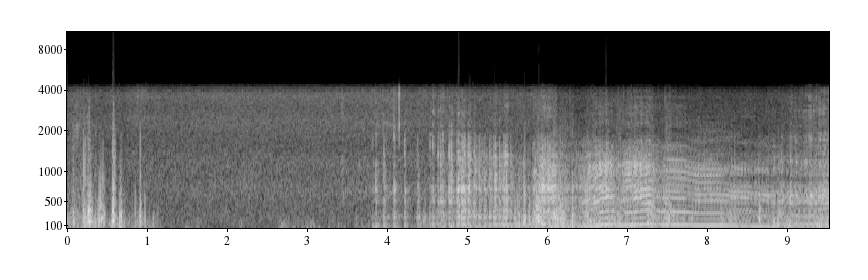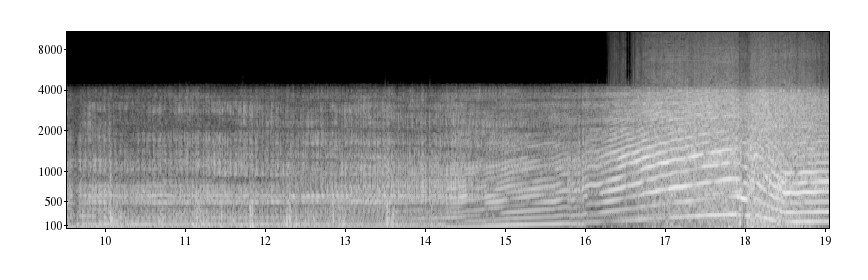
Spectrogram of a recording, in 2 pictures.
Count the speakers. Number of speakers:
zero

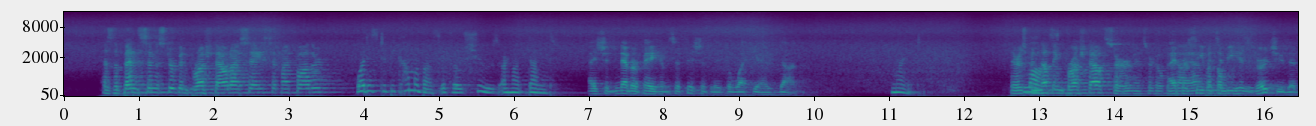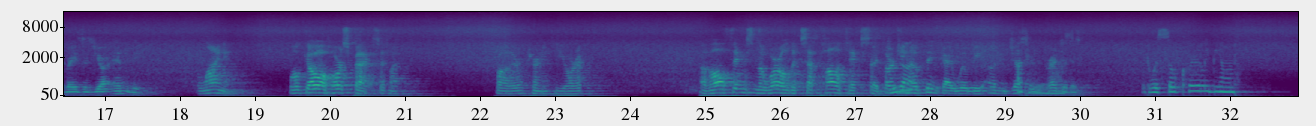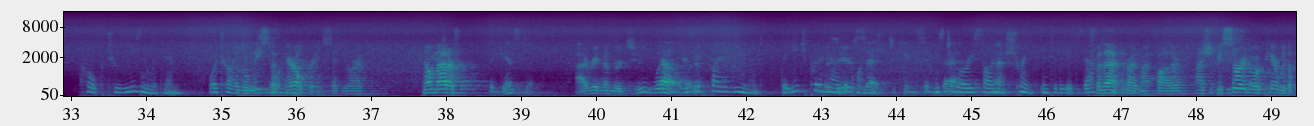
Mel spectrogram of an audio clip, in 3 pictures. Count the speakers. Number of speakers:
three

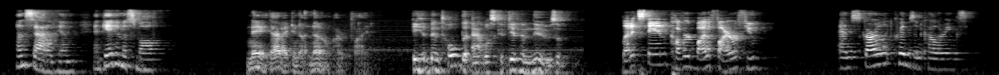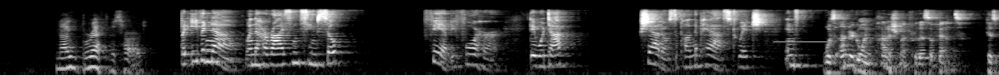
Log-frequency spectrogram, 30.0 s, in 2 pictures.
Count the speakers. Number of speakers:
seven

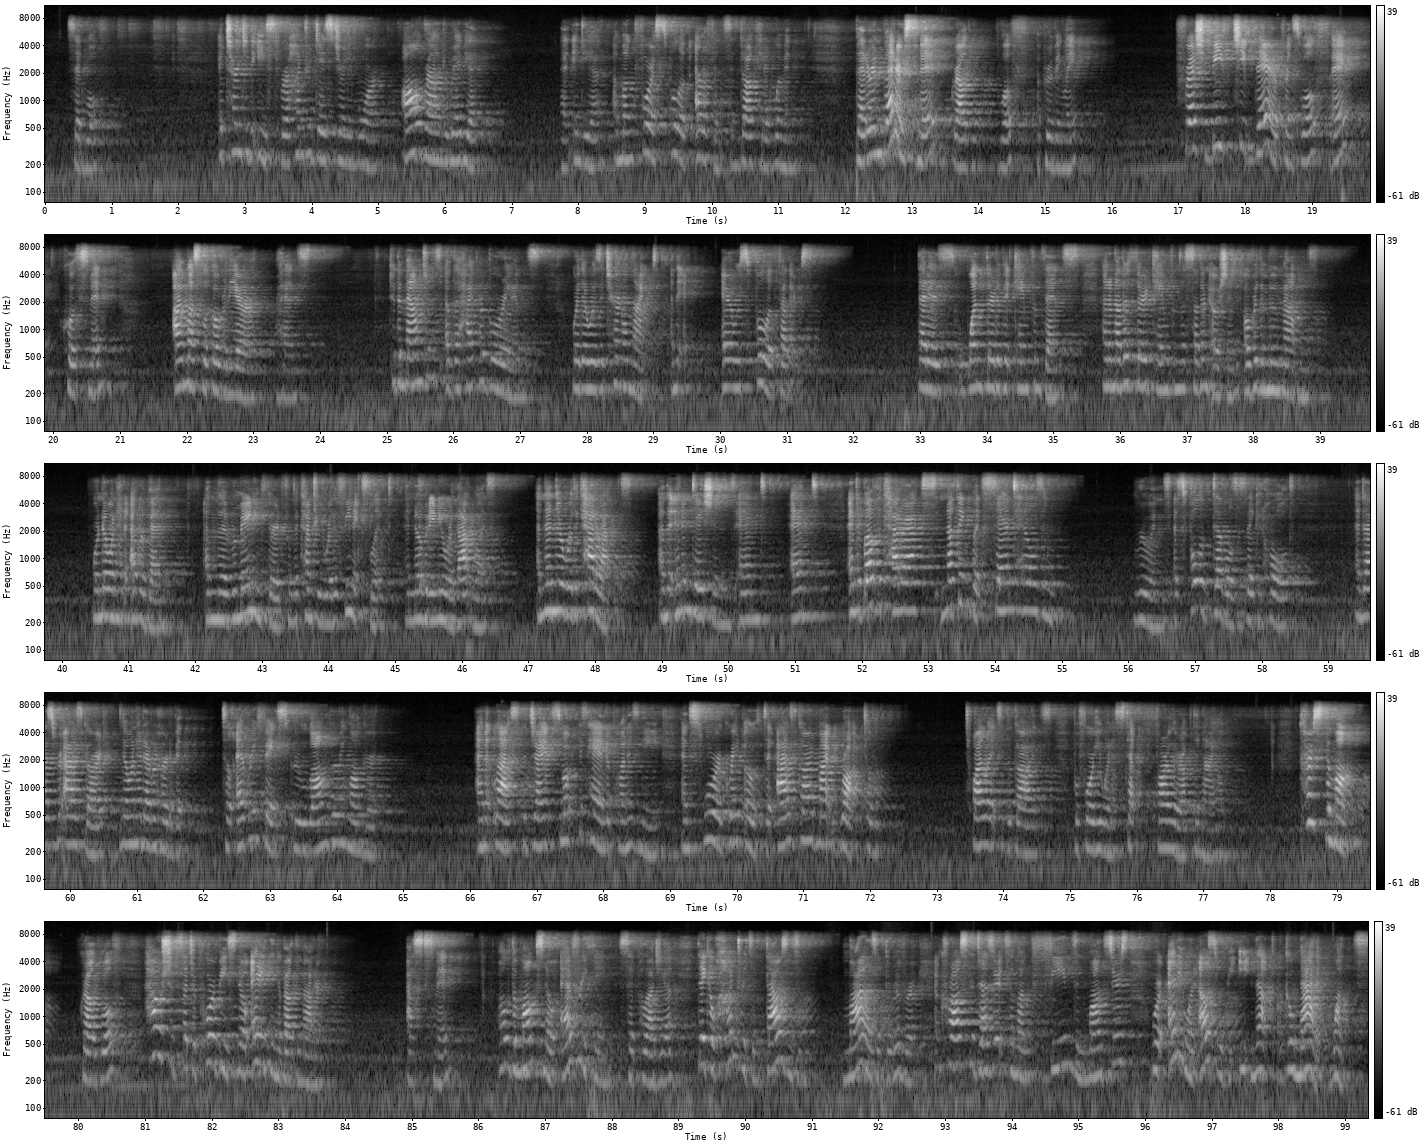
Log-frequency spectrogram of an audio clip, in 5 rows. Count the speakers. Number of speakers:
one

